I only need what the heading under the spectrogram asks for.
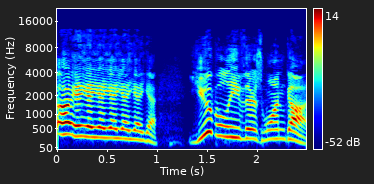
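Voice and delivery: damning, biting, mock sarcastic tone. Acting out a biblical writer mocking his debate opponent: imitating sarcastic mockery. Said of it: "he's quite sarcastic here".

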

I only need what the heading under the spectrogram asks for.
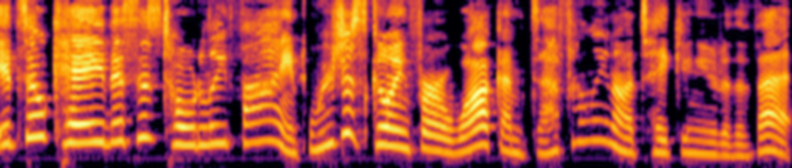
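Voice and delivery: sugary, overly cheerful, overly friendly high voice. Explaining how animals read a pet owner's vet voice, in an overly friendly, happy voice. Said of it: "overly friendly, overly happy voice".

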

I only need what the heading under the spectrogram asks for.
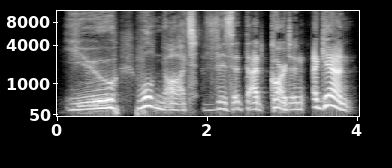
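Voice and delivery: loud, growled, commanding dragon-like voice. Narrator voicing the dragon father scolding his son, in a growling father voice. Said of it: "his father growled".

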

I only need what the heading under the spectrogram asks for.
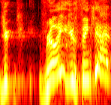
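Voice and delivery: mock stunned disbelief. Retelling a woman's surprised reply to an answer: imitating someone shocked.

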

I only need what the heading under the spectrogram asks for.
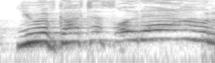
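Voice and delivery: high-pitched yell. Retelling a speeding drive with an infant, a passenger yells at the driver: imitating Brandon yelling. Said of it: "yelling at me".

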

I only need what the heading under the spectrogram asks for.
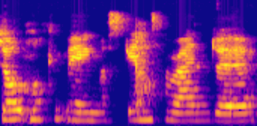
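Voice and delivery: ordinary talk

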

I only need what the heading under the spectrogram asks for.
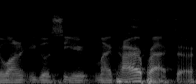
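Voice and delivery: normal talking voice

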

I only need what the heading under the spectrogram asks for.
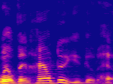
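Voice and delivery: mock, utterly disbelieving and baffled tone. Retelling a lady's question about getting to heaven: imitating a very incredulous tone. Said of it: "in a very incredulous tone".

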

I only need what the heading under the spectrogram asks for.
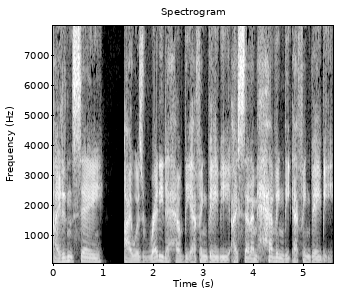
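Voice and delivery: plain

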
